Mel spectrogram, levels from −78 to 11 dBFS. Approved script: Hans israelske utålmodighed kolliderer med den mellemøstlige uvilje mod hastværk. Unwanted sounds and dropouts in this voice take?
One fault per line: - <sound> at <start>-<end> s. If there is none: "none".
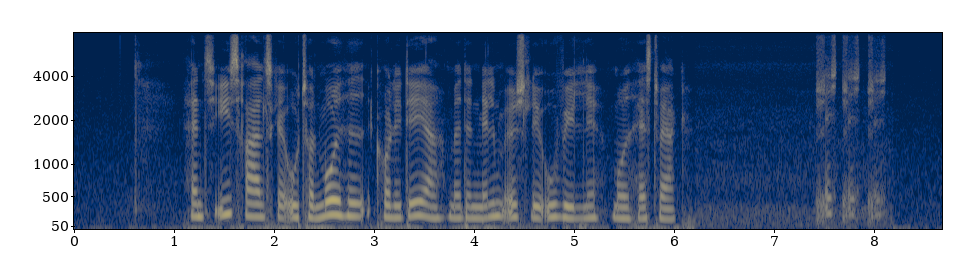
- laugh at 7.4-8.1 s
